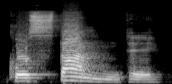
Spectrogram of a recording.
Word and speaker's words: costante: First of all, the S. The S poses a problem whenever we sing. When I speak, I can say costante. You see the S is kind of hissed on either side of the syllable.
